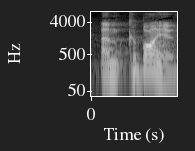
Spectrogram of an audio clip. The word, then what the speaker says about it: Ceballos: Caballo, then, as is the proper pronunciation, spelt Ceballos. Caballo, is he an equivalent of a Ramsey?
